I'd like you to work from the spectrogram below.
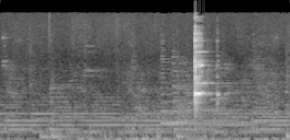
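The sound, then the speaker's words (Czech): Two glasses clink together once in a toast: a single bright chime with a short ringing tail, set against a low steady hum and faint murmur. “Tak na zdraví. Na zdraví”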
